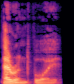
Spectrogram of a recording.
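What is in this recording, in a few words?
"errand boy", British English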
